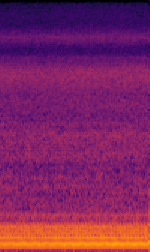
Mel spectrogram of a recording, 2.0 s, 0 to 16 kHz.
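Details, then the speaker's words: 2002 Saturn SL, first startup after injector work: steady, smooth high idle with a low hum, no stumbles, shaking or misfires, later settling to about 700–800 rpm. "i don't feel any misfires the engine is like super smooth let's let it come off of this high idle"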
